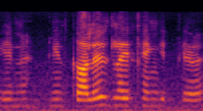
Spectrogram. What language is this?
Kannada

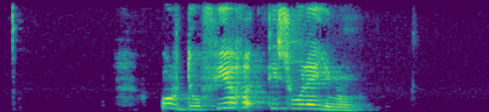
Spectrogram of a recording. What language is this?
Kabyle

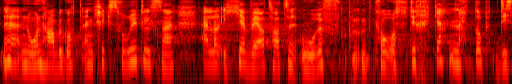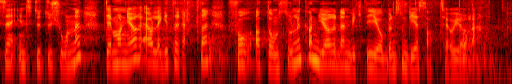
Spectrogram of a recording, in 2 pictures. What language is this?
Norwegian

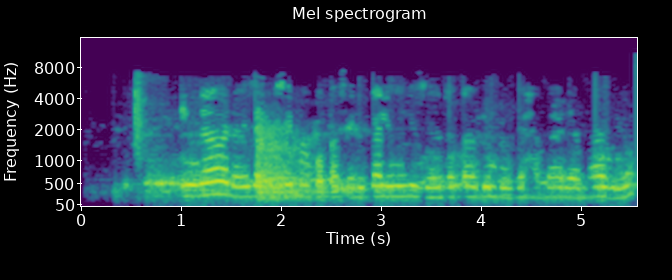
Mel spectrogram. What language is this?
Swahili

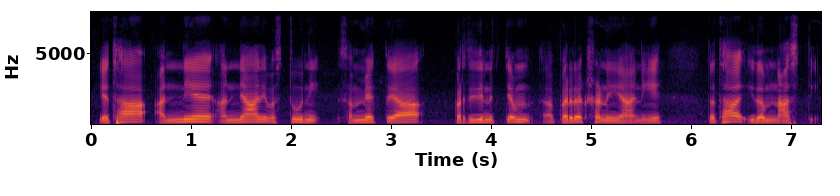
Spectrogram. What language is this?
Sanskrit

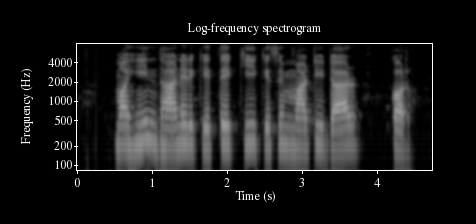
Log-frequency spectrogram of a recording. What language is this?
Magahi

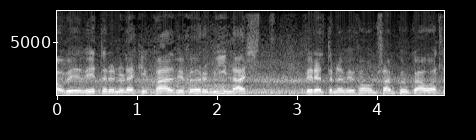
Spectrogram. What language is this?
Icelandic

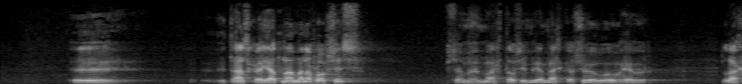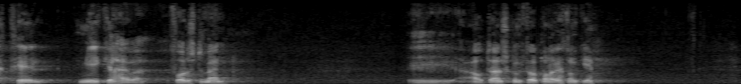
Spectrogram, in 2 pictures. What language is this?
Icelandic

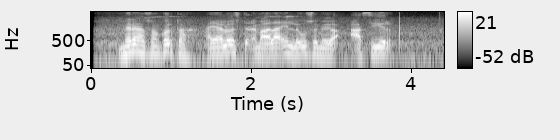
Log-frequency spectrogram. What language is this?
Somali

